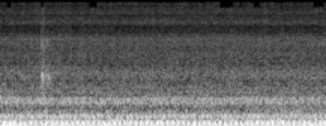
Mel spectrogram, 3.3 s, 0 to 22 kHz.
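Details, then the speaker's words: Ford Escape 3.0 V6 idling in the sun with the AC on, after a refrigerant leak and orifice-tube valve replacement: quiet, even idle with a soft compressor and fan hum, no knocks or squeals; vents reach 8–10 °C, normal. "มีเหตุกันกลางแดดเดินเบาความเย็นได้8-9องศาน่ะ10องศามีรสเย็นพร้อมส่งงานครับ"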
